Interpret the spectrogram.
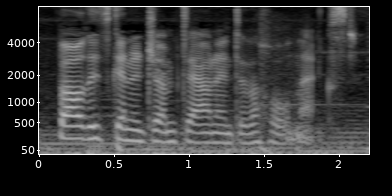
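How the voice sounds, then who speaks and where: A woman's voice: sits low, fast talker, music in the background. A woman playing a tabletop game, chatting and roleplaying casually.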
